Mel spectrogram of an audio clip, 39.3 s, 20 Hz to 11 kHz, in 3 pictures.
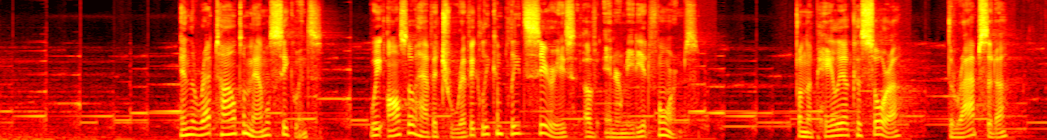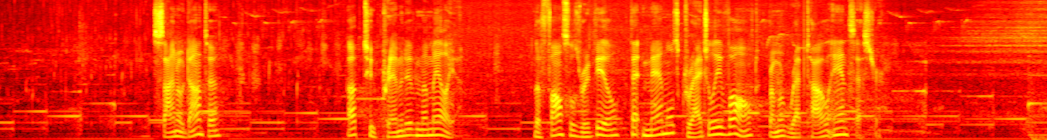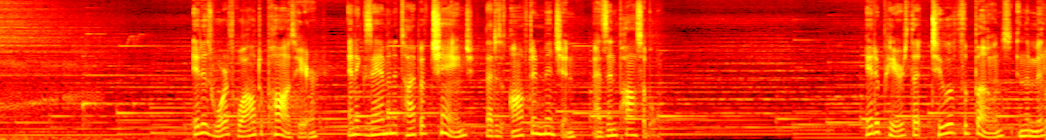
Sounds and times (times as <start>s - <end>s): Music: 0.0s - 39.2s
Speech: 2.2s - 4.0s, 4.6s - 8.8s, 10.0s - 12.7s, 14.9s - 16.0s, 17.4s - 18.9s, 19.8s - 24.2s, 28.6s - 34.5s, 37.0s - 39.2s
Outside, rural or natural: 11.6s - 29.6s.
